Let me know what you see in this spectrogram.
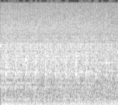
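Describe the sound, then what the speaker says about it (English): Running engine with over-advanced ignition timing, idling steadily with a continuous, close mechanical clatter of spark knock and no pauses. "advancing the timing increased the noise in this engine"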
